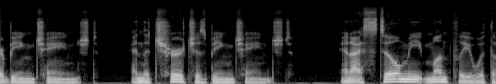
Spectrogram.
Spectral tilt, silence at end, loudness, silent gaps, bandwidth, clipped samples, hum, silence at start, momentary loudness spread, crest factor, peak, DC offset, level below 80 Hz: -6 dB/octave; 0 s; -18 LUFS; none; 14 kHz; under 0.1%; none; 0 s; 12 LU; 16 dB; -2 dBFS; under 0.1%; -30 dBFS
